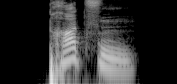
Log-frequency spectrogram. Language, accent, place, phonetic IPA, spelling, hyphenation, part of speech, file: German, Germany, Berlin, [ˈpʁɔt͡sn̩], protzen, prot‧zen, verb, De-protzen.ogg
- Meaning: to flaunt, to show off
